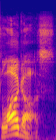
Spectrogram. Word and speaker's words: Logos: Is it Logos? It's Logos. Let's throw that out there before the callers call in, even though there's no callers today. Yeah, It's yeah. Logos.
